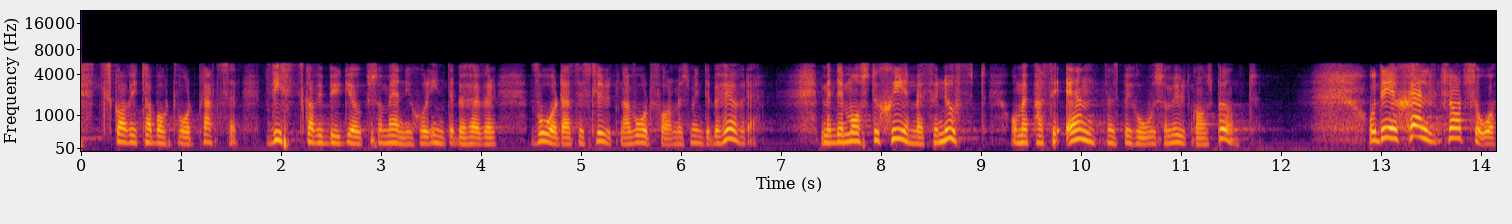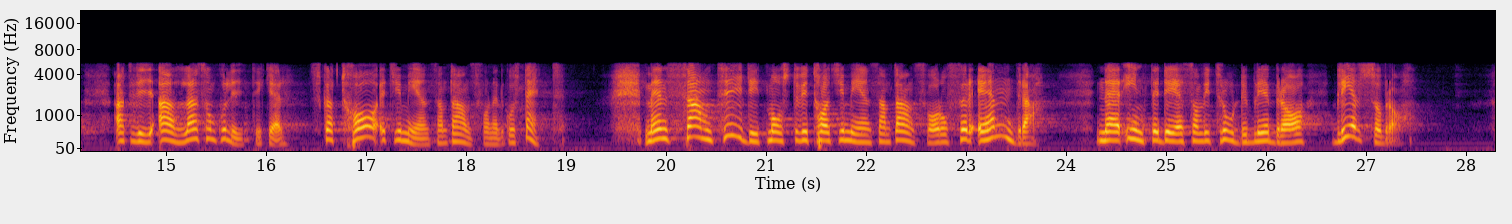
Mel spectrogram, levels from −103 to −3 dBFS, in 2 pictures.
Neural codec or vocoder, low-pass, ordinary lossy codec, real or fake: none; 5.4 kHz; none; real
